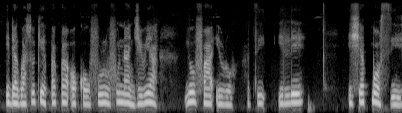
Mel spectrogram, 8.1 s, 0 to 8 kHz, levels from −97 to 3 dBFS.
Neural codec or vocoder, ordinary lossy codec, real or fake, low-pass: none; none; real; 7.2 kHz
